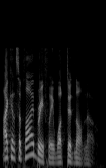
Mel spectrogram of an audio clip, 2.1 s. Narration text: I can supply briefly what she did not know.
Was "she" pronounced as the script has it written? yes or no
no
